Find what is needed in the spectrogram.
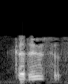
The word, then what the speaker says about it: caduceus: Caduceus. – Okay, yeah. I was mispronouncing it.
